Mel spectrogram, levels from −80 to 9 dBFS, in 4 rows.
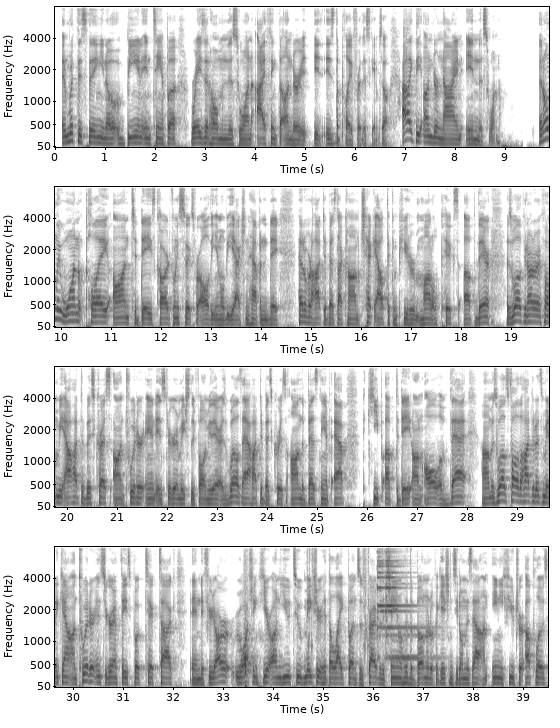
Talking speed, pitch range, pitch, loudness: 225 wpm, 100-120 Hz, 110 Hz, -22 LUFS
